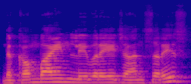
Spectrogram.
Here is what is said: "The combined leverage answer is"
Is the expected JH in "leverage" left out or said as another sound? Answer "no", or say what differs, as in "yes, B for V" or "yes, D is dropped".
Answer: no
